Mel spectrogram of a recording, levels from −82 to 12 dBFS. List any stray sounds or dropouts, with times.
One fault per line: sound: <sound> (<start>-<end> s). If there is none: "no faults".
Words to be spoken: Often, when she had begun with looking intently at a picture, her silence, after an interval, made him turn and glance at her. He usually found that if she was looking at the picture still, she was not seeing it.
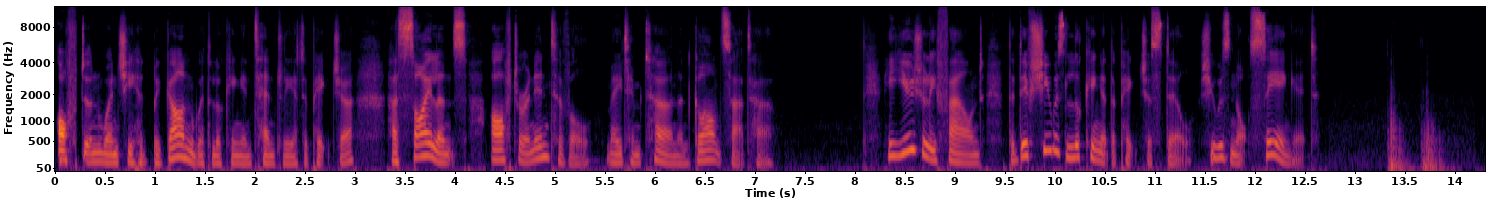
sound: thud (13.3-14.1 s)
